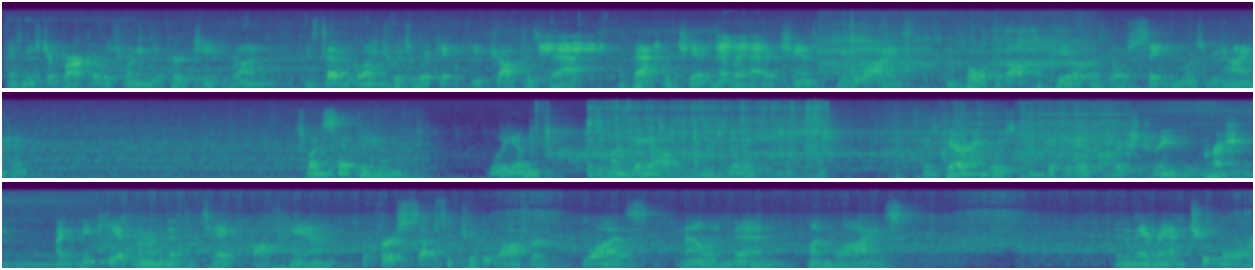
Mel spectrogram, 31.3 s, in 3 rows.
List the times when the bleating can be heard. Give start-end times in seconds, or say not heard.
4.4-9.2.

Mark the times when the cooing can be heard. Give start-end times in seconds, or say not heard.
15.2-17.3.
